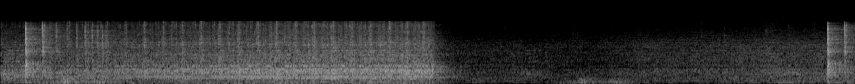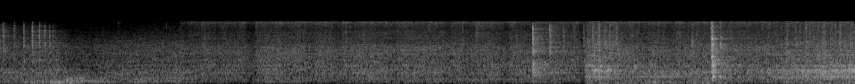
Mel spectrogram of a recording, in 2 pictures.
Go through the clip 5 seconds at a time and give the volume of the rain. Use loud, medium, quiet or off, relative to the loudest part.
medium, medium, loud, loud.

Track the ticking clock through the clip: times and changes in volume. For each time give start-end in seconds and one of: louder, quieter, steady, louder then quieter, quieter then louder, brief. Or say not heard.
not heard.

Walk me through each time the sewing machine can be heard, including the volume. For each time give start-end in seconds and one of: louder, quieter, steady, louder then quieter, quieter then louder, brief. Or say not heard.
0.0-4.3 louder
14.3-17.0 brief.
